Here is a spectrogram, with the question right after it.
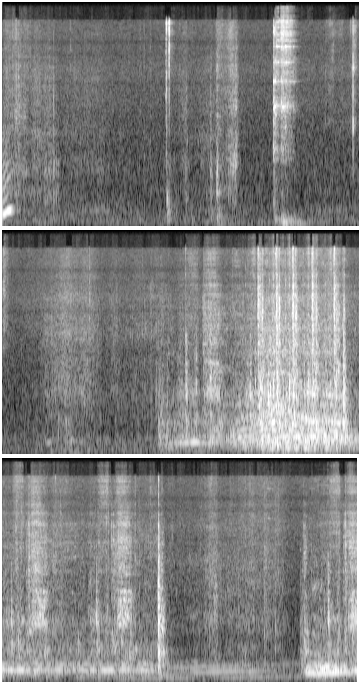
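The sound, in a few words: sewing machine stitching pants, locking in stitches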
